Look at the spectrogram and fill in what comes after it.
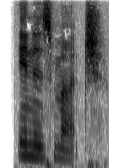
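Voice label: "inasmuch", US English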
